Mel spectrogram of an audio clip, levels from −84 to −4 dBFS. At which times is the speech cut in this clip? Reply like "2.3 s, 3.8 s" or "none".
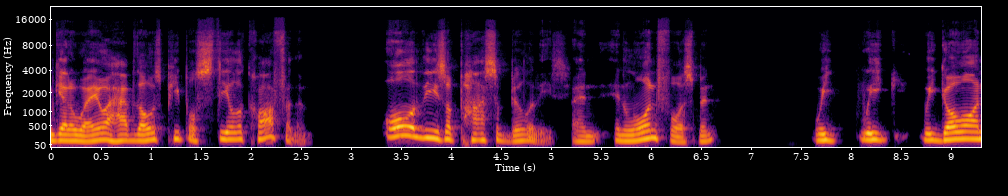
5.2 s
